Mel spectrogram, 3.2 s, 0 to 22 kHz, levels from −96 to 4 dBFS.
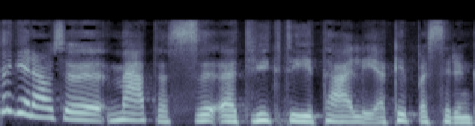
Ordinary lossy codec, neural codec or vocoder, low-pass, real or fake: MP3, 48 kbps; codec, 24 kHz, 1.2 kbps, DualCodec; 10.8 kHz; fake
